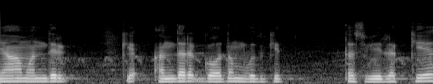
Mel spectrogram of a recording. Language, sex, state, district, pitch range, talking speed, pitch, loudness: Hindi, male, Uttar Pradesh, Shamli, 135-140 Hz, 140 wpm, 135 Hz, -16 LUFS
